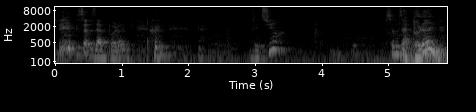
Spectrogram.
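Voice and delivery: very quiet, halting realisation; hushed, embarrassed dawning doubt; stunned disbelief. Acted. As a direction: say it small and slow, barely believing it. Dawning realisation of wrong town.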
